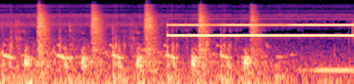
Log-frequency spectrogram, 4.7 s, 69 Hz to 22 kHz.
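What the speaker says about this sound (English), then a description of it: "I want to see if my low air pressure alarm buzzer will sound." A truck's low air pressure warning buzzer sounds as the air brakes are pumped down toward 60 psi, a steady electronic tone that starts midway and holds to the end after a few soft clicks and brake pumping sounds.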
